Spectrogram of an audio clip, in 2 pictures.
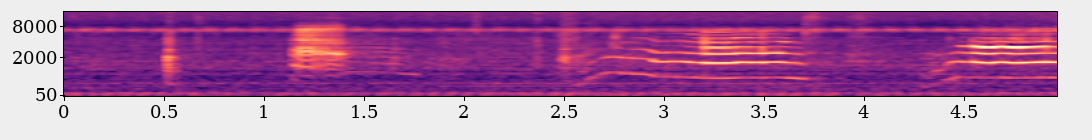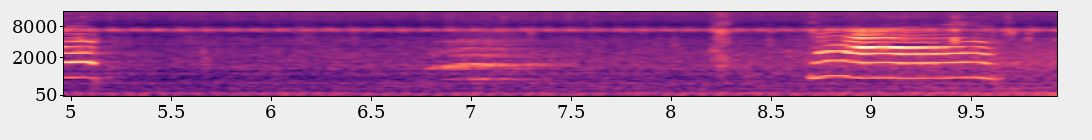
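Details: Little cats meowing around a ginger cat that is eating a meat ball, wanting to snatch the food; four clear harmonic meows, some rising and falling, spaced about two seconds apart, over a low steady hum.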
